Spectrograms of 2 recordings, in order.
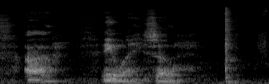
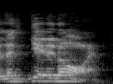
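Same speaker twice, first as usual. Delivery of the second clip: higher, louder fight call; hammed-up challenge; 7 semitones higher, 7 dB louder than usual. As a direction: bark the dare as he stands. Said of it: "He stood right up like".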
